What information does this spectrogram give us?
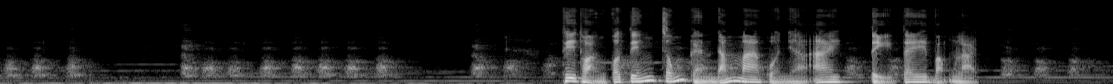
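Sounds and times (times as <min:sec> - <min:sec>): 
distant dog barking at night: 0:00.0 - 0:01.0, 0:01.7 - 0:05.8, 0:08.2 - 0:11.1
speech: 0:05.6 - 0:09.9.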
